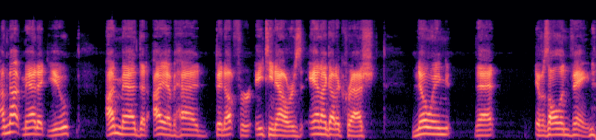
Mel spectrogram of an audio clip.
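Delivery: normal talking voice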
